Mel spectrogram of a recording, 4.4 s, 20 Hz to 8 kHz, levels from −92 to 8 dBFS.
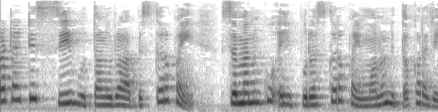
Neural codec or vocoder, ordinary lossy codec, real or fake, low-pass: none; none; real; none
